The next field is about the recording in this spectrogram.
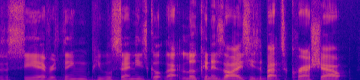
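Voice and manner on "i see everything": normal talking voice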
